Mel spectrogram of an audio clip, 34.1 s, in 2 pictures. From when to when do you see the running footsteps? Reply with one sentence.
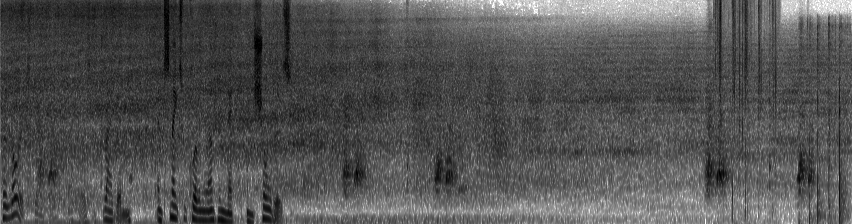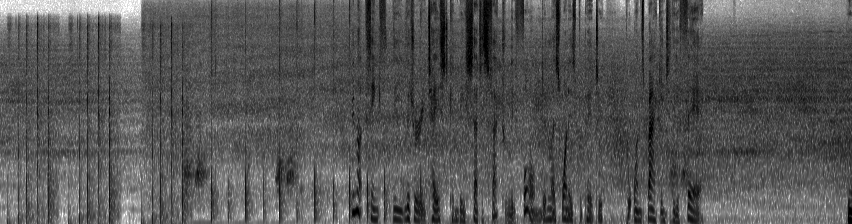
You can hear the running footsteps from 14.2 to 25.8 s.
